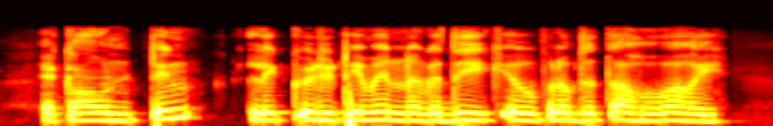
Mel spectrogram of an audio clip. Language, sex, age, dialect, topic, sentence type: Magahi, male, 46-50, Central/Standard, banking, statement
